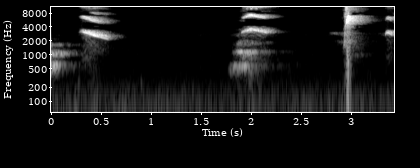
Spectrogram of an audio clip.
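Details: Caged green-winged saltator kept with its female in the same cage, giving a few slurred, whistled notes with rich overtones, two short phrases about 1.5 seconds apart, then a sharp click.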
